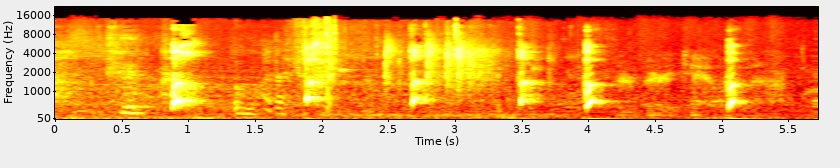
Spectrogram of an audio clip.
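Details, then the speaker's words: Young woman, 19 at the time of the report, known since 2007 for hiccups: repeated short, sharp hiccups, about six in under six seconds, fairly regular, with faint background noise. "In 2007, her uncontrollable spasms, or that's what she said they were, earned her the nickname ."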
